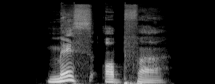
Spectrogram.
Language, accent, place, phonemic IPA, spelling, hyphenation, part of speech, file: German, Germany, Berlin, /ˈmɛsʔɔp͡fɐ/, Messopfer, Mess‧op‧fer, noun, De-Messopfer.ogg
- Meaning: Eucharist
